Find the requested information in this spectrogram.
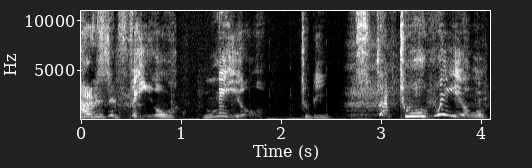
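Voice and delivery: very high comic English voice; high-pitched, hammed-up English accent. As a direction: squeal it in a mock English accent. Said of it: "Can you all do English accents?".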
